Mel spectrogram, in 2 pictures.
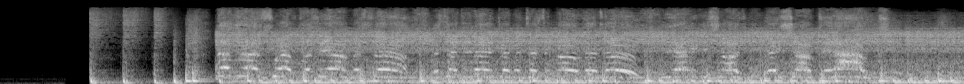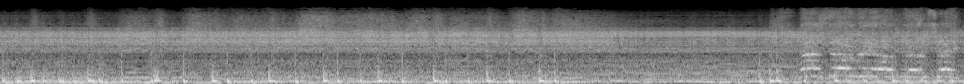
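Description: A loud, dense d-beat hardcore punk song kicks in after a brief silence, with pounding drums, heavily distorted guitars and harsh screamed vocals roaring continuously to the end.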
